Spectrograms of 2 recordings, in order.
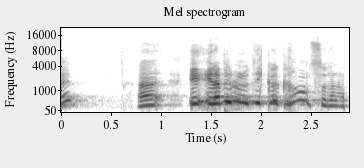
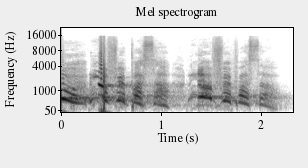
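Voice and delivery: higher, raised-voice plea of a pastor; acted urgent plea; 7 semitones higher, 5 dB louder than usual. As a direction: urge him against it, a touch hammed-up. Acts pastor urging the man. (supplication mimée, voix haute)

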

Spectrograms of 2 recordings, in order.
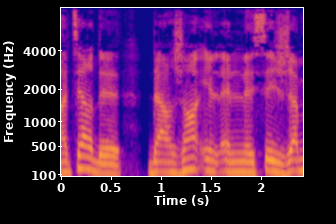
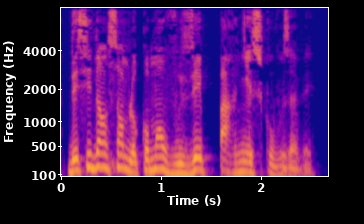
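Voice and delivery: normal talking voice

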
